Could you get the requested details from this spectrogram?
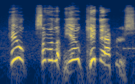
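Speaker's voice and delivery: put-on, squeaky, very high cartoon character voice. Playing a taped-up captive shouting from in there, in a put-on cartoon character voice. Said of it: "I'm not going to be able to do that voice for very long".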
